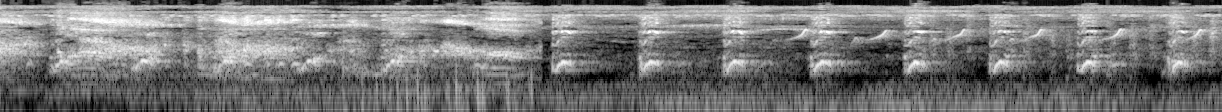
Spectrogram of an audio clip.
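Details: Lure recording of a white-breasted waterhen: a loud rough wash of noise first, then a rhythmic string of short harsh notes about twice per second with a nasal rising edge.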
